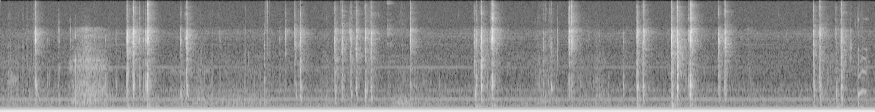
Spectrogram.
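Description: Typing on a computer keyboard: irregular key clicks, a few at a time with short gaps, over a steady faint hum.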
